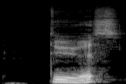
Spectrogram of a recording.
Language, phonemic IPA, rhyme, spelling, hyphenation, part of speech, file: Norwegian Bokmål, /ˈdʉːəs/, -əs, dues, du‧es, verb, Nb-dues.ogg
- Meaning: passive of due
